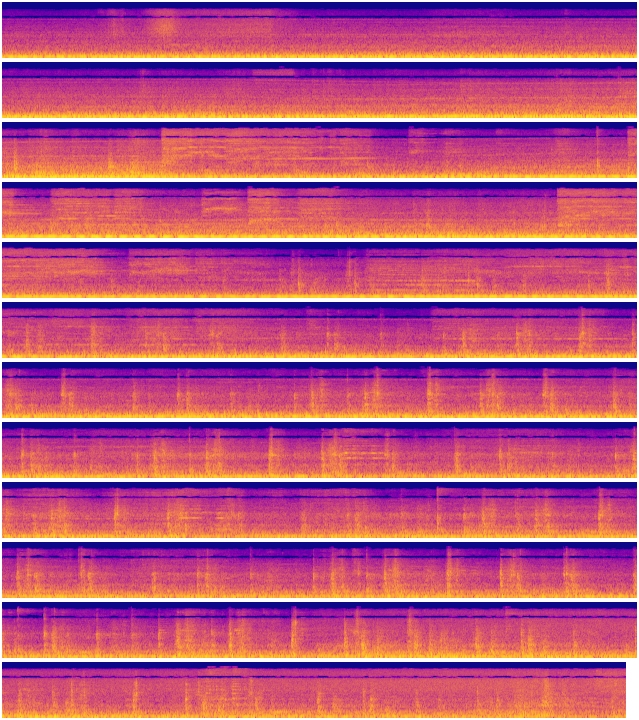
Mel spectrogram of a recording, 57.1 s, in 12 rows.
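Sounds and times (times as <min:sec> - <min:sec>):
low diesel locomotive rumble: 0:00.0 - 0:57.0
wheels clicking over rail joints: 0:22.6 - 0:56.8.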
